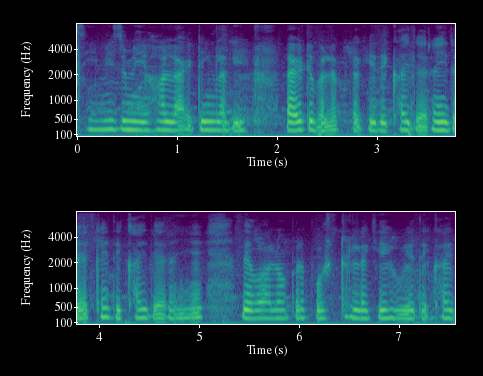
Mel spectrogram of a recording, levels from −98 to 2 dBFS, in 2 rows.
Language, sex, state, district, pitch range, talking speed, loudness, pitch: Hindi, female, Maharashtra, Nagpur, 210-225 Hz, 150 wpm, -29 LUFS, 215 Hz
